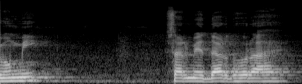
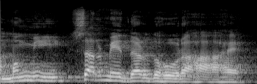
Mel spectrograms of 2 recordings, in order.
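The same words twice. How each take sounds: First: Said in the usual way. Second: Lightly voiced child complaining to mummy; a touch of a sulky kid; a hint of a whiny child. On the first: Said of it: "तो आप इतना". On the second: Shown as a demonstration. Child pleading with mummy, lightly whiny. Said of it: "अब देखो इतना लंबा बोले".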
